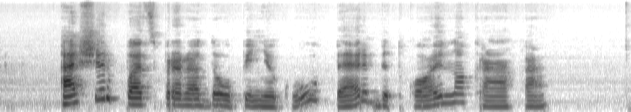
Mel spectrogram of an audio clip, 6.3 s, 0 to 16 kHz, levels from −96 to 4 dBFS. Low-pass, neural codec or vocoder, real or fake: 14.4 kHz; vocoder, 44.1 kHz, 128 mel bands, Pupu-Vocoder; fake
